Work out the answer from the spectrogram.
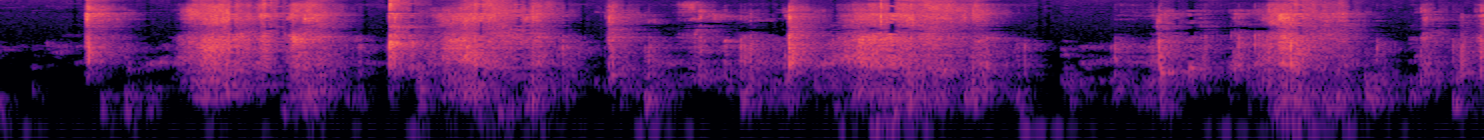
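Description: Person biting into and chewing a thick octopus tentacle, in a string of short bursts about once a second.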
